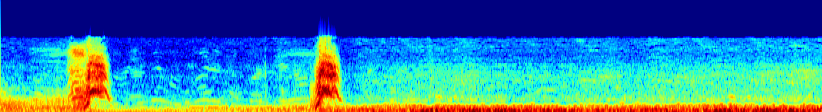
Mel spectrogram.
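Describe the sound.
Two sharp, brief dog barks a couple of seconds apart over a steady low rumbling background.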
